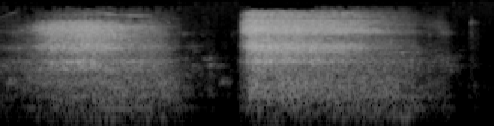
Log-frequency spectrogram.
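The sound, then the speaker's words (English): Slow breathing out in two long, airy rushes of breath. The second begins abruptly, is louder, and fades out gradually, with no talk. “Exhale. Lord, I confess my anger and faithless stress.”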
